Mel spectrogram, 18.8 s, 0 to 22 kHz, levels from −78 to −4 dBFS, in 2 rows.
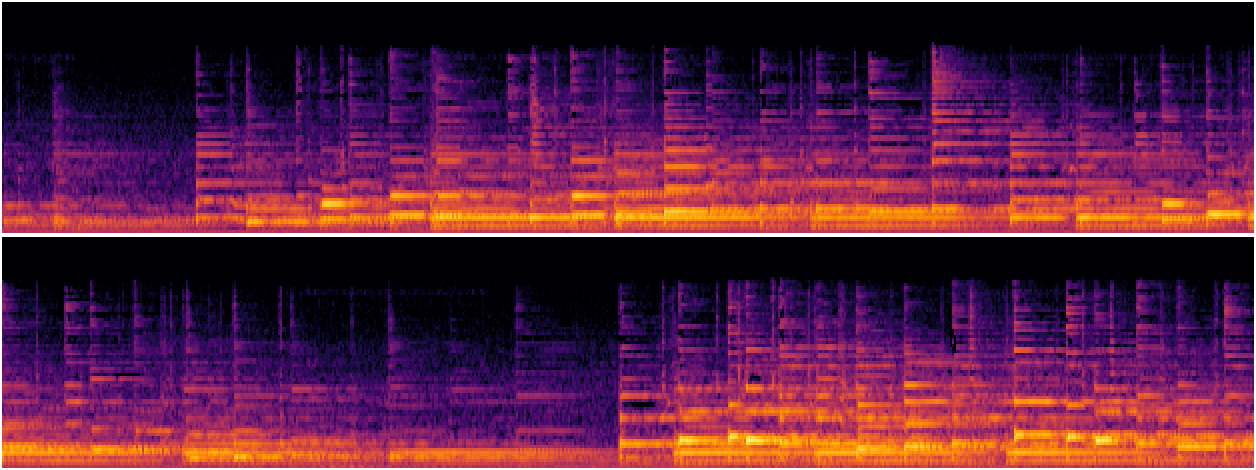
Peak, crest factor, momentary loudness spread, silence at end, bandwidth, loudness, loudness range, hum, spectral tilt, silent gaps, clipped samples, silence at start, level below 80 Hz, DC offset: -2 dBFS; 18 dB; 14 LU; 0 s; 10 kHz; -20 LUFS; 7 LU; none; -6.5 dB/octave; none; under 0.1%; 0 s; -52 dBFS; 0.6%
